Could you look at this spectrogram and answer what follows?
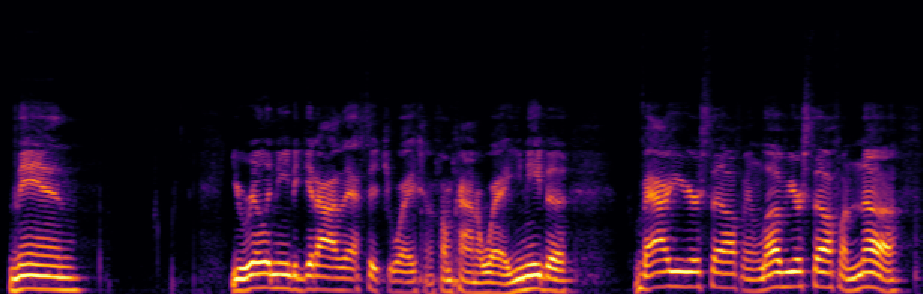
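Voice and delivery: ordinary delivery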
